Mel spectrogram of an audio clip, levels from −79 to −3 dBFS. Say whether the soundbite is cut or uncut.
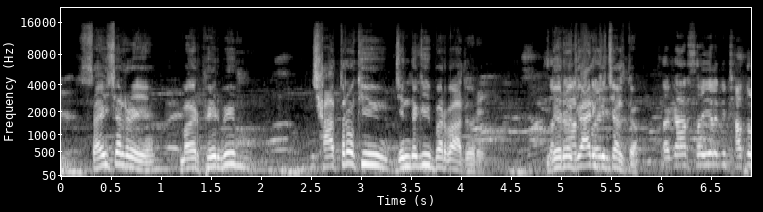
uncut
